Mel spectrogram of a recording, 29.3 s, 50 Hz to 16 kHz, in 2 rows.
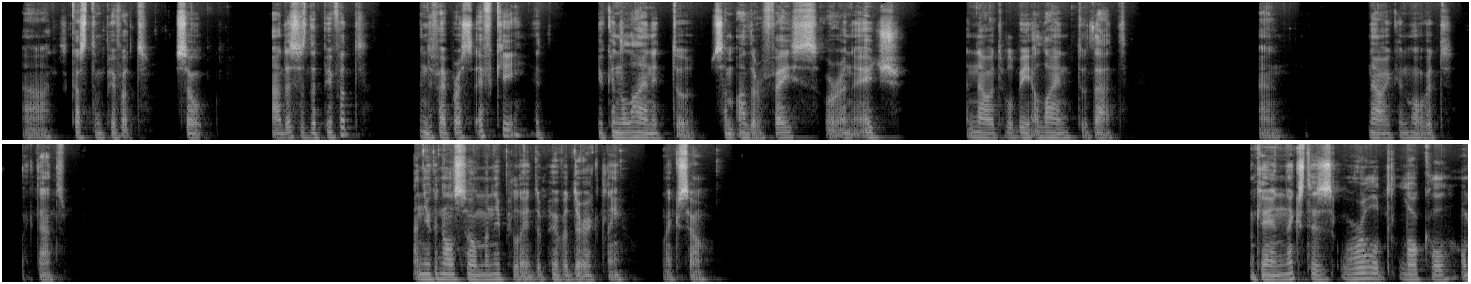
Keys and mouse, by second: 0.6 alt+Tab, 1.6 w, 2.0 alt+middle click, 2.2 alt+click, 4.3 f, 8.0 click, 8.7 click, 9.7 click, 10.6 click, 11.9 f, 12.2 alt+click, 13.1 alt+click, 13.7 click, 14.9 ctrl+z, 15.4 middle click, 16.0 click, 16.4 ctrl+z, 16.6 alt+click, 17.1 f, 17.6 click, 18.6 alt+Tab, 19.0 alt+click, 19.3 alt+middle click, 19.8 f, 20.4 click, 21.2 click, 22.0 click, 23.0 click, 24.1 f, 25.0 f, 25.3 click.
